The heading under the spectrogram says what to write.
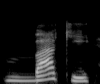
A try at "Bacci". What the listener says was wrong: Placer, es Bachi, como si fuera CH, pero sí.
